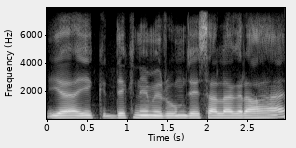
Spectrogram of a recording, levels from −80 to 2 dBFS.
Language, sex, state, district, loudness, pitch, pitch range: Hindi, male, Delhi, New Delhi, -14 LUFS, 145 Hz, 140-145 Hz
